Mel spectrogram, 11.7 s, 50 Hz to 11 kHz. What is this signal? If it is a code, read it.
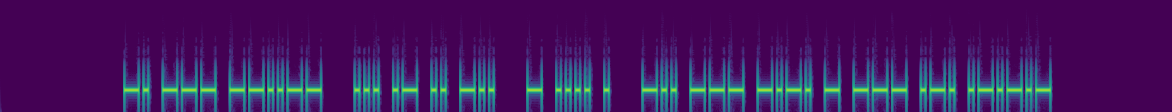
Morse code, heard as a keyed tone, about 25 wpm, 700 Hz. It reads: NO, SAID THE DOCTOR.
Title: Sentences from Top 1500 Words 25wpm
